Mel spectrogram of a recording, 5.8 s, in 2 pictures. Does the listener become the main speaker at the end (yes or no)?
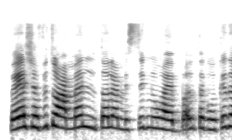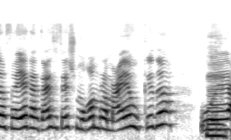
no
